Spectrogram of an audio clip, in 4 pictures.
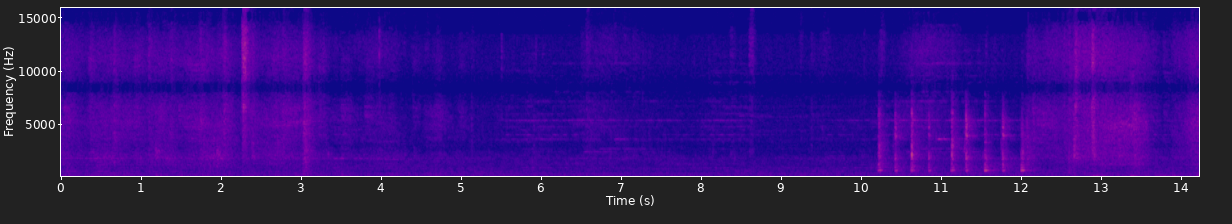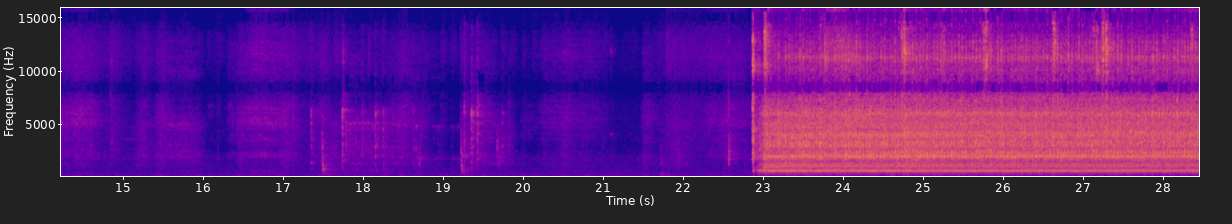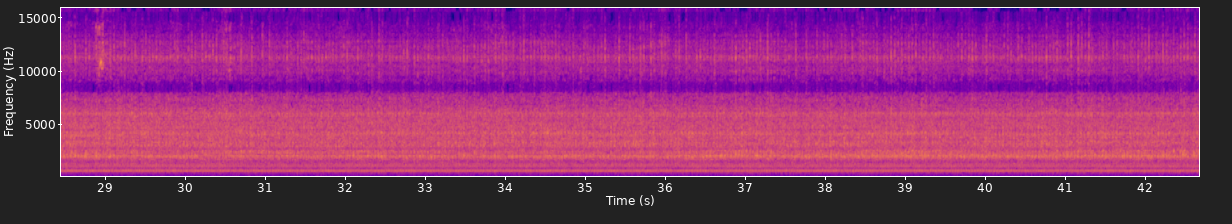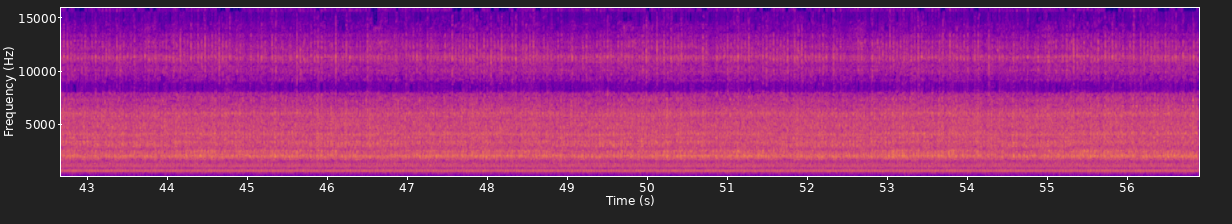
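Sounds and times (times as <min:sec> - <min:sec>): milling machine whining: 0:22.6 - 0:56.9.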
